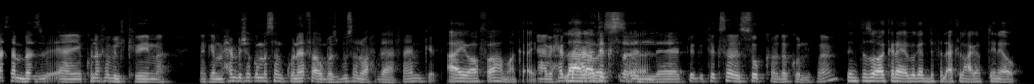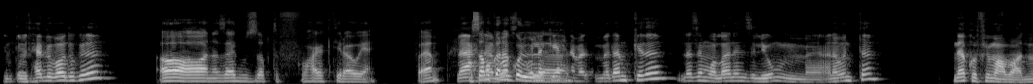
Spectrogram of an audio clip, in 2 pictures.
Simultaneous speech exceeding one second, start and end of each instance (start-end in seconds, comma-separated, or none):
5.4-6.6, 14.9-16.1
